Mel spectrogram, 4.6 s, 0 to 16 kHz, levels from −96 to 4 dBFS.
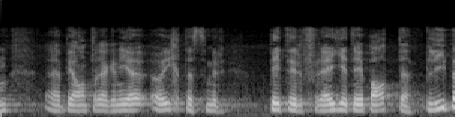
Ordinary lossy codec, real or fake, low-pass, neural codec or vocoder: AAC, 48 kbps; fake; 7.2 kHz; codec, 16 kHz, 16 kbps, FreqCodec, smaller model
